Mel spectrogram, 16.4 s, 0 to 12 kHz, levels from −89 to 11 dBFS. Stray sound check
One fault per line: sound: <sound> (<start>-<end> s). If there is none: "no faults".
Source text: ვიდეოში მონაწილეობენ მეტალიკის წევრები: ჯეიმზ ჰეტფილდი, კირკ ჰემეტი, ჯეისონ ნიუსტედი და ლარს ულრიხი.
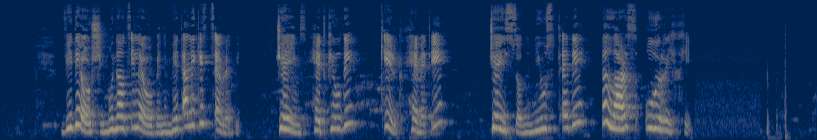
no faults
